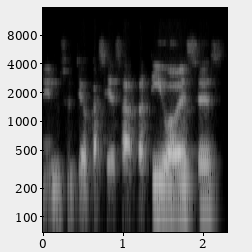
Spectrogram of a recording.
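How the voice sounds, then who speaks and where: A man speaks at a medium pitch with an Argentine accent. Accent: Argentine Spanish (Rioplatense). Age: 30s. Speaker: psychotherapist. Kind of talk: interview.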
